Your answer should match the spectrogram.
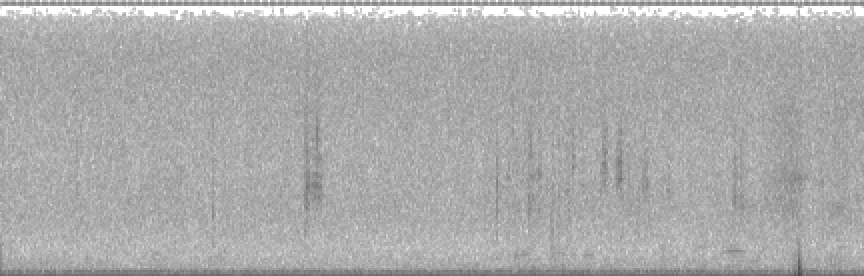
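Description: A steady low hum with a faint rumble under it, unchanging throughout, and a brief tick at the very end.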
